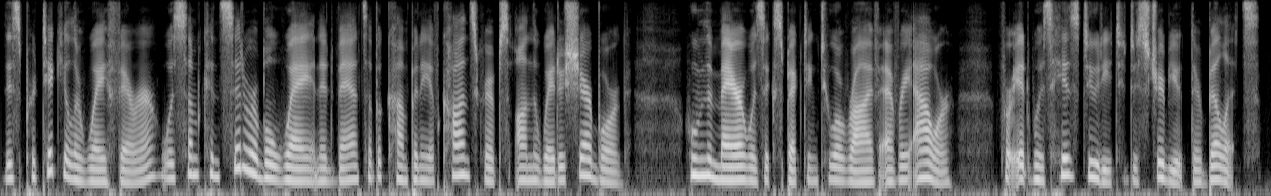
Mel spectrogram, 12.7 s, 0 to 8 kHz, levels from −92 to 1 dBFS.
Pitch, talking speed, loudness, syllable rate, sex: 170 Hz, 175 wpm, -20 LUFS, 5.5 syllables/s, female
